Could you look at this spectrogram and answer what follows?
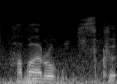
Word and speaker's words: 하바롭스크: 하바롭스크, 하바. 여기는 러시아는 P가 R 발음입니다. 그래서 하바롭스크. C가 S 발음. X가 H 발음.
